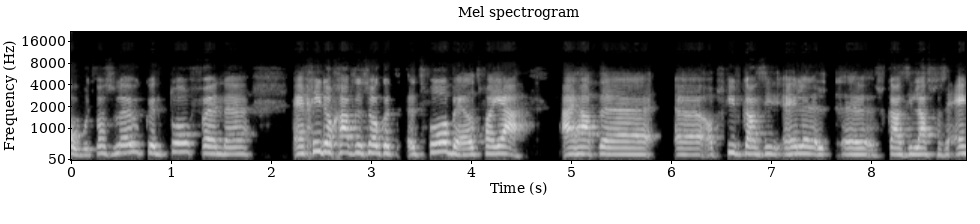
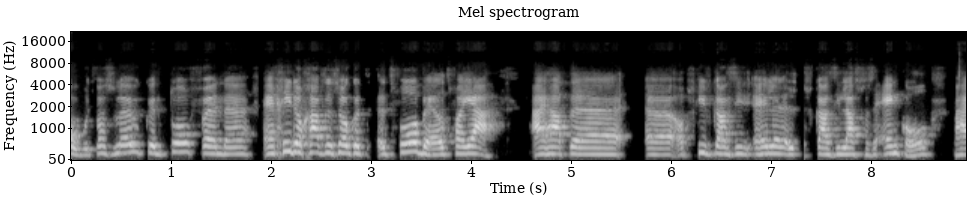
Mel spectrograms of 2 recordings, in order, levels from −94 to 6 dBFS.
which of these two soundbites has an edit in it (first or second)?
second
